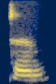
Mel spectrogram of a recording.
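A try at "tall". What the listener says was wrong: টল টেল না, টল লম্বা,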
